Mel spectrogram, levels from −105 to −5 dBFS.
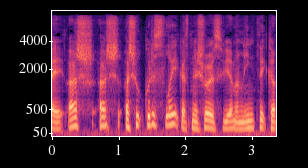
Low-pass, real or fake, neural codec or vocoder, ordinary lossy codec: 7.2 kHz; fake; autoencoder, 22.05 kHz, a latent of 192 numbers a frame, VITS, trained on many speakers; MP3, 48 kbps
